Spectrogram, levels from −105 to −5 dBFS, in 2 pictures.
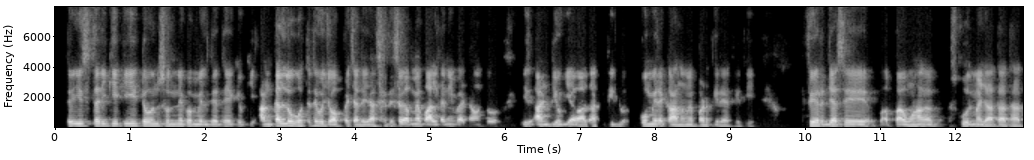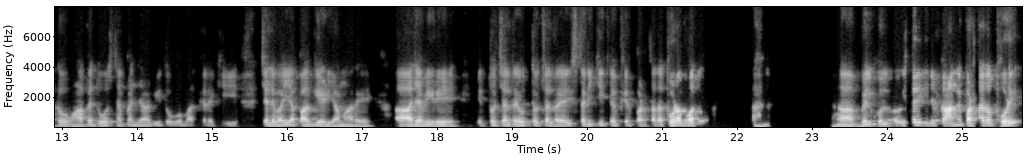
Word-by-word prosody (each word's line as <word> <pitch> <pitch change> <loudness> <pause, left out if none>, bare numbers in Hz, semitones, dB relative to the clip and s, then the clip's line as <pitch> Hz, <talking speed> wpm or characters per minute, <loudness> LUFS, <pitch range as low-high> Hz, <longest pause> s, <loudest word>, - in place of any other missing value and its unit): तो 130 - +1
इस 130 0 -1
तरीक़े 130 0 0
की 135 +1 -2
टोन 125 -1 +1
सुनने 120 -1 -3
को 120 - 0
मिलते 110 0 -2
थे, 110 +1 -4
क्योंकि 115 +1 -15
अंकल 125 +5 +4
लोग 140 -1 +4
होते 120 +1 -2
थे - - +1
वो 130 - 0
जॉब 100 - +5
पे - - -1
चले - - -1
जाते - - -2
थे। - - -9
तो - - +2
अब 120 - -2
मैं 120 - +1
बालकनी 110 0 +3
में 115 - -13
बैठा - - -2
हूँ, 105 - -10
तो 100 -1 -8 0.3
ये - - -7
आंटियों 110 +1 -2
की 115 - -3
आवाज़ 100 0 +2
आती 100 - -9
थी, 110 - -16 0.3
वो 120 - 0
मेरे 115 - +2
कानों 100 -1 +3
में 100 -1 -4
पड़ती 100 0 -4
रहती 95 0 -9
थी। 95 0 -24 0.7
फिर 120 -2 +3
जैसे 115 0 +1 0.4
प - - -7
अ, - - +7
वहाँ 105 +1 0 0.3
स्कूल 120 -2 -5
मैं 105 -1 -1
जाता 95 0 +2
था 95 - 0
तो 95 0 -4
वहाँ 95 0 -4
पे 95 - -5
दोस्त 95 0 -6
हैं 95 - -8
पंजाबी 90 -1 -8
तो 95 - -8
वो 95 0 -10
बात 90 - -9
करे, 90 - -12
कि 90 0 -19 0.3
"चले 100 0 0
भाई 95 +1 0
अपा 95 -1 +2
गेड़ियाँ 95 -1 -2
मारे, 90 0 -6 0.5
आजा 100 +1 +5
वीरे 95 0 0 0.5
इत्थों 100 +2 -4
चल 95 - +1
रहे, 95 0 -1
उत्थों 95 0 -3
चल 90 - -2
रहे" 95 +1 -1
इस 100 0 -10
तरीक़े 100 0 -4
के 100 - -2
फिर - - -4
पढ़ता - - -2
था, 100 - +1
थोड़ा 150 +4 +10
बहुत 150 - +8 0.8
ह 105 - -6 1.1
हाँ 100 -1 +5
बिल्कुल 110 -2 0
और - - 0
इस - - -8
तरह 170 -4 +2
जब 155 - -3
कान 130 - +10
में 185 - -1
पड़ता 165 - +7
है - - +8
तो 170 - +5
थोड़ी - - +8
105 Hz, 220 wpm, -24 LUFS, 95-120 Hz, 1.1 s, थोड़ा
